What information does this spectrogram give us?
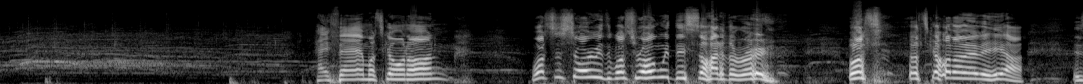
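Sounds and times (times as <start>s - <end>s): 
audience applause and cheering: 0.0s - 3.5s
speech: 3.2s - 7.9s, 8.5s - 10.8s
laughter: 6.9s - 10.8s.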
